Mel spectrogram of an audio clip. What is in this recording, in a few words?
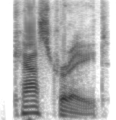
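"castrate", American English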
